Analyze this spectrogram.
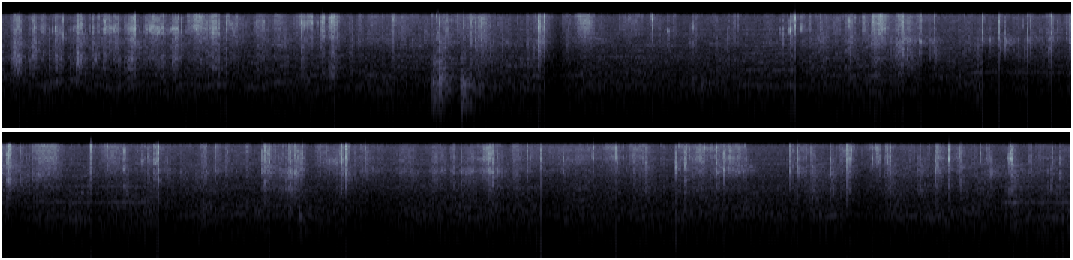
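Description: Scissors snipping through a sheet of paper at first, then the paper rustling and crackling as it is folded and its creases are pressed down by hand.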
